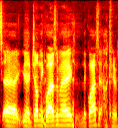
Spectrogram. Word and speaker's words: Leguizamo: It's John Leguizamo. I can never pronounce his name. Tybalt. Yeah, Leguizamo. Sid from Ice Age. John Leguizamo. Yeah. I say Leguizamo. I can't even say it now. Leguizamo, right?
